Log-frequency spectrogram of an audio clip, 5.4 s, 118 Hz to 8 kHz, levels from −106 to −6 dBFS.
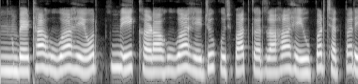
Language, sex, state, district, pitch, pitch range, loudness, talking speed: Hindi, female, Haryana, Jhajjar, 235 Hz, 225-265 Hz, -15 LUFS, 235 wpm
